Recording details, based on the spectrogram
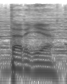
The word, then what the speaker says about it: Tarja: No, para mí que le dieron el gusto a Tarja, dijeron, o Tarja, como se pronuncia. – Targia. – Targia.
